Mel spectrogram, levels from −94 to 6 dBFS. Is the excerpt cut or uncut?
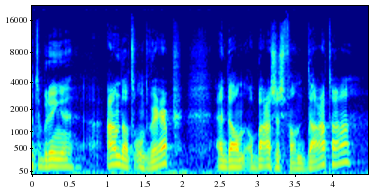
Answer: cut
